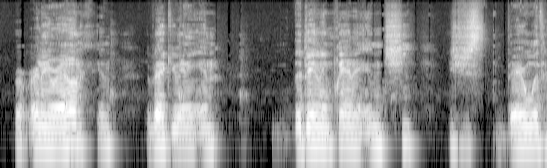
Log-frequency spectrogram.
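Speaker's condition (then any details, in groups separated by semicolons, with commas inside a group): Cerebral palsy; able to speak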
